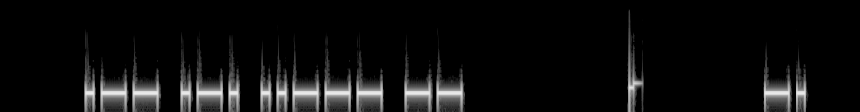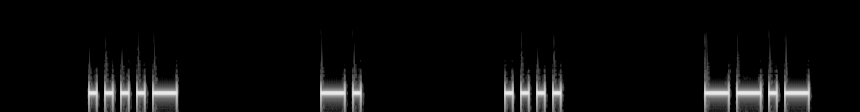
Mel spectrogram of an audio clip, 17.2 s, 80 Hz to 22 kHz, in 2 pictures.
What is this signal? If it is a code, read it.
Morse code, heard as a keyed tone, about 15 wpm, spaced as for 7 wpm, 700 Hz. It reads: WR2M N4NHQ
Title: USA Call Signs - 6x Character Spacing - 15wpm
